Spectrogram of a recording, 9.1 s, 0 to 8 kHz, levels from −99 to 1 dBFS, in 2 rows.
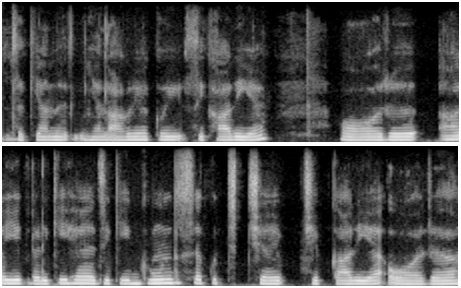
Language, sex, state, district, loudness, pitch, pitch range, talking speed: Rajasthani, female, Rajasthan, Nagaur, -15 LUFS, 170 Hz, 165-185 Hz, 150 wpm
